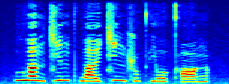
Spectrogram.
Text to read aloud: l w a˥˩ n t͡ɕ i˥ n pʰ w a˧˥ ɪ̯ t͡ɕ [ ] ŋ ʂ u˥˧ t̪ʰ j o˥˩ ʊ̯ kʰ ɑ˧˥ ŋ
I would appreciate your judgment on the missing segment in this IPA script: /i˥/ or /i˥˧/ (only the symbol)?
i˥˧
